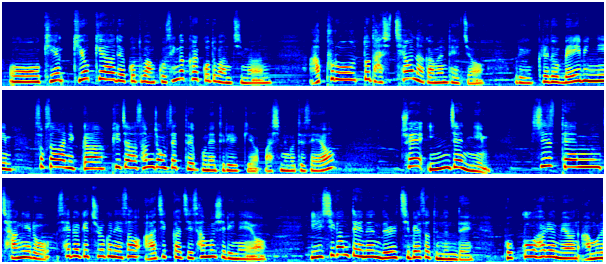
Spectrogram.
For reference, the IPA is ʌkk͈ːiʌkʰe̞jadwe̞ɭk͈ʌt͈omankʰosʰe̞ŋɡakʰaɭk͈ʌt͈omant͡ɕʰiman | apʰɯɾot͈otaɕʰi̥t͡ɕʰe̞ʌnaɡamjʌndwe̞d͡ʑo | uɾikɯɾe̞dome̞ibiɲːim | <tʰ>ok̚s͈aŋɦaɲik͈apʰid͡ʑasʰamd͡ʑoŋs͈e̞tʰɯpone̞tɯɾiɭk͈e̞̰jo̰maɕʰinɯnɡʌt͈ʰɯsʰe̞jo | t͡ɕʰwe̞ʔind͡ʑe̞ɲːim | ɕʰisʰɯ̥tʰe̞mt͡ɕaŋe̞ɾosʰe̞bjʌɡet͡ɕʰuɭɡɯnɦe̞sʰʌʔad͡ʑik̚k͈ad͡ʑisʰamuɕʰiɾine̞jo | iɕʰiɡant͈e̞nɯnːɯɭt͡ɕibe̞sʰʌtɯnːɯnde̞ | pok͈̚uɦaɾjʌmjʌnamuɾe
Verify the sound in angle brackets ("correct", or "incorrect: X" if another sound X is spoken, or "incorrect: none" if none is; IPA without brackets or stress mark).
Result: incorrect: sʰ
